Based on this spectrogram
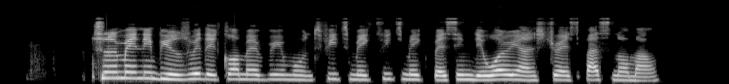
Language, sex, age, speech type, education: Nigerian Pidgin, female, 15-29, spontaneous, secondary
